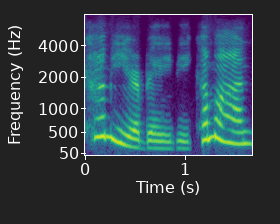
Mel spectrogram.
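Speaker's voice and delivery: mock sugary coaxing. Retelling how Tommy calls out at night, imitating Tommy's sweet voice. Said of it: "Tommy starts with the sweet voice".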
